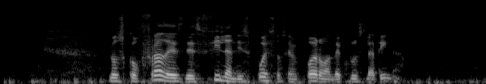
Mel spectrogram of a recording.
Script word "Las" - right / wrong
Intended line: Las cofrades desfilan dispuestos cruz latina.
wrong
